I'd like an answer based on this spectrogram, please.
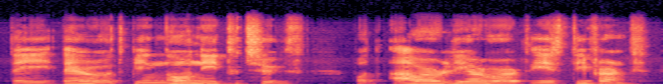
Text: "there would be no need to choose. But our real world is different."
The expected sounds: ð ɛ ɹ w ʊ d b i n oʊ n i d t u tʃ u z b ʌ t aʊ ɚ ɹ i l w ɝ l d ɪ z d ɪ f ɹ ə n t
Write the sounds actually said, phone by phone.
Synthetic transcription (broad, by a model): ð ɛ ɹ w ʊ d b i n oʊ n i d t u tʃ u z b ʌ t aʊ ɚ l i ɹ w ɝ d ɪ z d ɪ f ɹ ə n t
